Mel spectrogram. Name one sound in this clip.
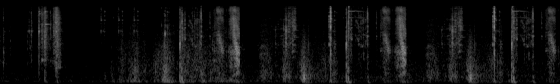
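Small metal and cloth items rattle and scrape.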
